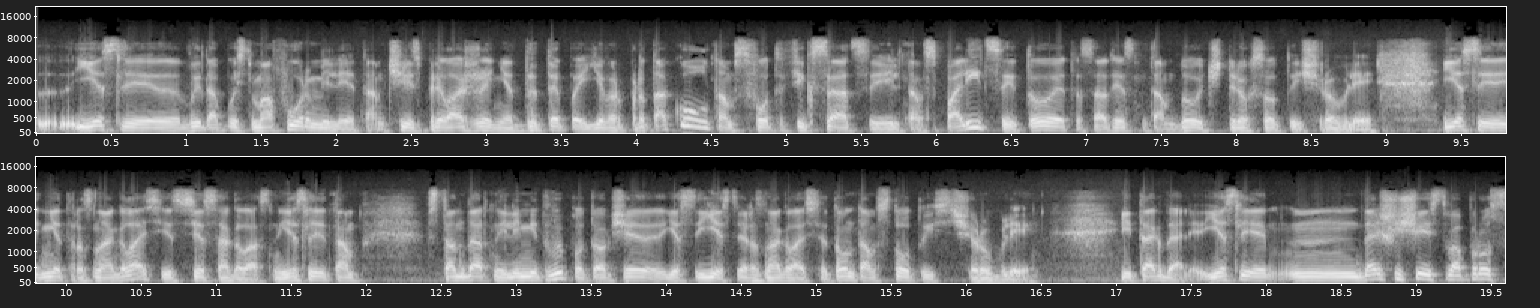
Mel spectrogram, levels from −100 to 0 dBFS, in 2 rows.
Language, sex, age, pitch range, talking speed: Russian, male, 30-49, 95-115 Hz, 145 wpm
